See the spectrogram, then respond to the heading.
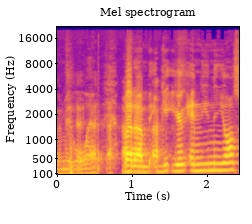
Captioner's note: laugh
